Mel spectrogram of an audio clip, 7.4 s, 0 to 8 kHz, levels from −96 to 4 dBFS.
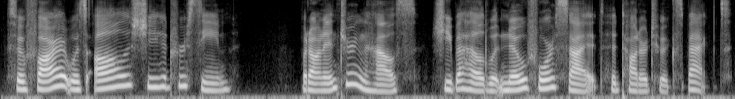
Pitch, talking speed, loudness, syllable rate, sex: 210 Hz, 195 wpm, -17 LUFS, 5.2 syllables/s, female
